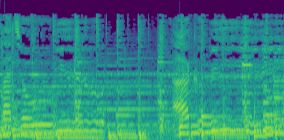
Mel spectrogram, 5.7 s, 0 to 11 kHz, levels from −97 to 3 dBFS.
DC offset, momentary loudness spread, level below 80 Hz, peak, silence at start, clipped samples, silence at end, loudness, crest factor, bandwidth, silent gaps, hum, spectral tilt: under 0.1%; 6 LU; -26 dBFS; 0 dBFS; 0 s; under 0.1%; 0 s; -15 LUFS; 14 dB; 8 kHz; none; none; -6 dB/octave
